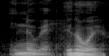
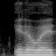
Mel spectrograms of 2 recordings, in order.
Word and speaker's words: Inoue: All right, again, how do you pronounce his name, please? The boxer, Inoue. Inoue. All right. Yeah. Inoue delivered us.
